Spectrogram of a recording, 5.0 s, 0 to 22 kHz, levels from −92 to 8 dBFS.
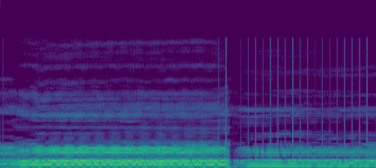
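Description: Channel delay (doubling) runs throughout the music: one channel arrives 40 ms late and is summed with the other, so every attack sounds doubled, like a slap echo at equal level. Periodic USB or driver dropouts run from 2.92 s to 4.90 s. Every 0.099 s, about a millisecond of audio is skipped, about twenty times in total, producing a steady train of ticks roughly ten per second.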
